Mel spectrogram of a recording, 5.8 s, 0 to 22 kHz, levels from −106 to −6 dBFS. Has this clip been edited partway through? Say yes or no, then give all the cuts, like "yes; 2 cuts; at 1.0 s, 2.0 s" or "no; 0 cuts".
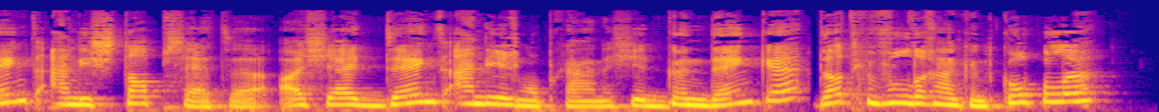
yes; 3 cuts; at 2.6 s, 3.3 s, 4.0 s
